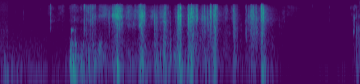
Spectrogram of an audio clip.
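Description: A paper envelope is torn open: a fairly faint burst of crisp rustling and ripping crackles lasting about two seconds, with quiet before and after.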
